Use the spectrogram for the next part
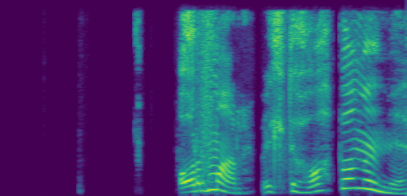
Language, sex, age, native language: Icelandic, male, 11, Icelandic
